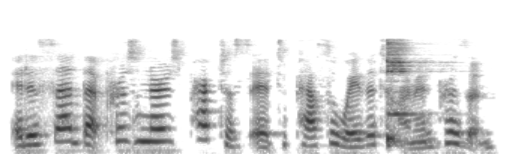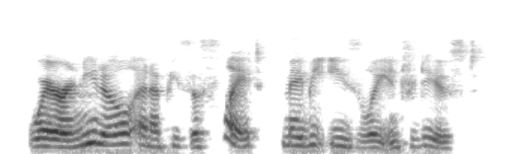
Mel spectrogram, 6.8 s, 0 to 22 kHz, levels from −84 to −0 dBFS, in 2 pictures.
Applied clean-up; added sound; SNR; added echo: classical method spectral subtraction.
